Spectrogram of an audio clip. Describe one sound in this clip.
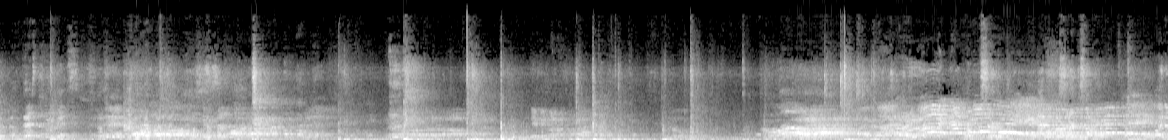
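Young people talk and call out in a large echoing gym.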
